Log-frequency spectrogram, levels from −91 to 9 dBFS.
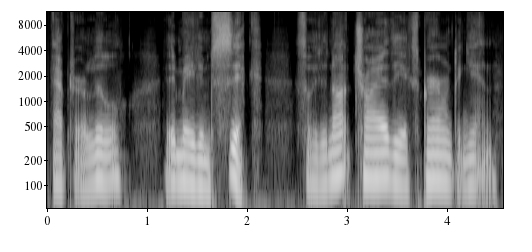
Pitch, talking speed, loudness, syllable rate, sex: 110 Hz, 195 wpm, -18 LUFS, 5.6 syllables/s, male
